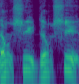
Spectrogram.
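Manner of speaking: mock scared, high-pitched, fearful pleading voice. Retelling how panicking game characters begged: imitating fearful pleading. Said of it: "holding their head down, like, in fear".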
